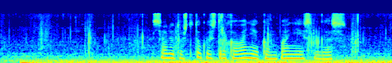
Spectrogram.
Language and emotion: Russian, neutral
